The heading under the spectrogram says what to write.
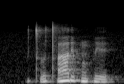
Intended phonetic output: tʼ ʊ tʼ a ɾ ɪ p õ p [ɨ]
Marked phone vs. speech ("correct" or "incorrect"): incorrect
